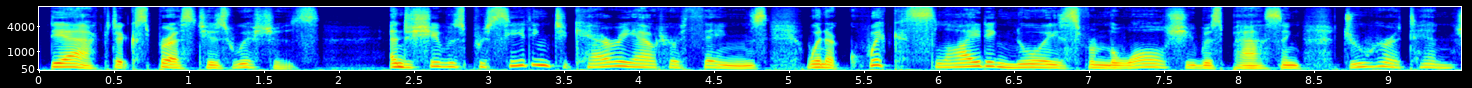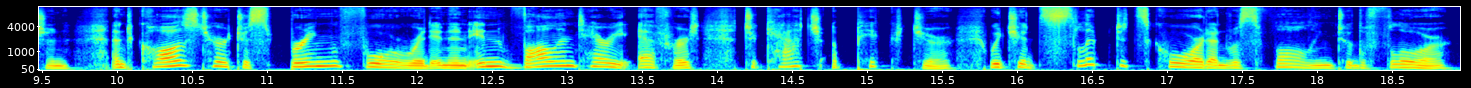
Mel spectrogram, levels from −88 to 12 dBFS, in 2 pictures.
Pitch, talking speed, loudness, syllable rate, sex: 165 Hz, 170 wpm, -19 LUFS, 4.4 syllables/s, female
